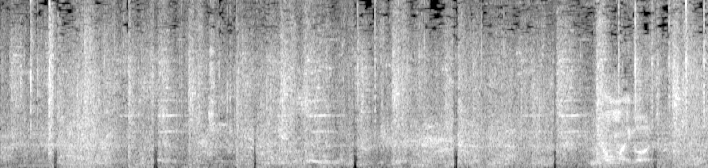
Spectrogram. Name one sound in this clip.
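Swords clash and clang repeatedly in a battle.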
